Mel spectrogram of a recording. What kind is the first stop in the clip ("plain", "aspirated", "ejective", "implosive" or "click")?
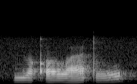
ejective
